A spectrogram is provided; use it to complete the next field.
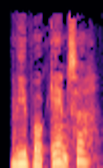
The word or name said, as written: viborgenser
